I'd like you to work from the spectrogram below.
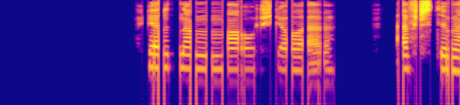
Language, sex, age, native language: Icelandic, female, 10, Icelandic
